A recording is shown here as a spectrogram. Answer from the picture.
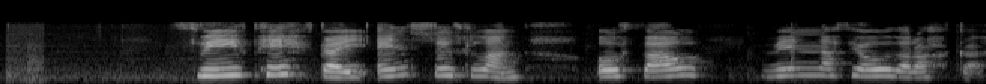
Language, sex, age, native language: Icelandic, female, 11, Icelandic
